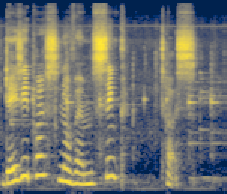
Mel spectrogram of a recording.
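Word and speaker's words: Dasypus novemcinctus: know but it's simple it is Daisy plus Novum sink toss in all Daisy Plus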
